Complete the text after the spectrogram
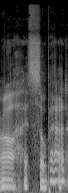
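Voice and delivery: voice cracking. Chatting with another speaker, voice cracking. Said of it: "voice crack".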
